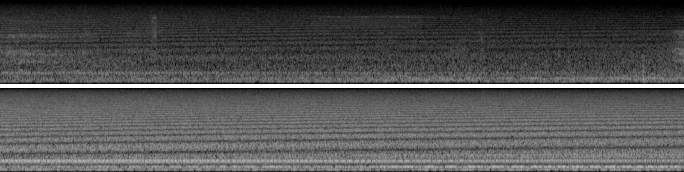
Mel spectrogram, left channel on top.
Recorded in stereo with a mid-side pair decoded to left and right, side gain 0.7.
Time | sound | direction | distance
0.0 | a drone | 55° right | ?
